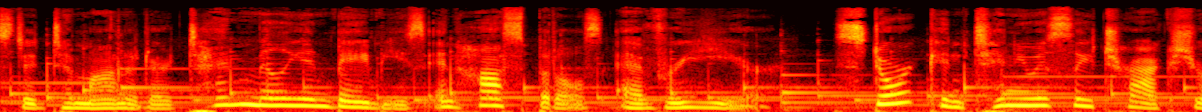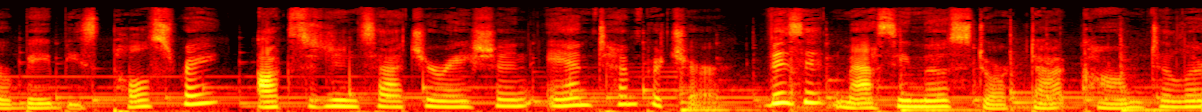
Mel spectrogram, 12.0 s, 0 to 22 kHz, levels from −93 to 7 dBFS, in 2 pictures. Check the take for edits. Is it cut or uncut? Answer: uncut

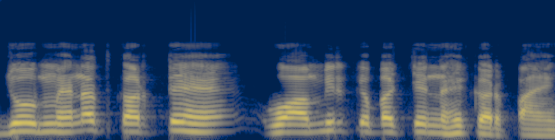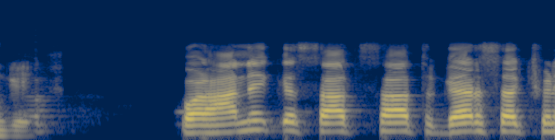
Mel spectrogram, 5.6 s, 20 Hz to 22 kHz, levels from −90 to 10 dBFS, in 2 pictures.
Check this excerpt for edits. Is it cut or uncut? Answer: cut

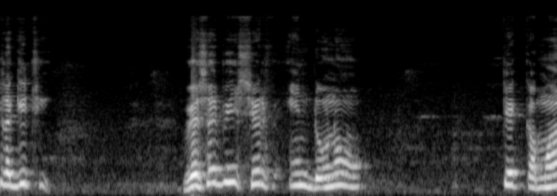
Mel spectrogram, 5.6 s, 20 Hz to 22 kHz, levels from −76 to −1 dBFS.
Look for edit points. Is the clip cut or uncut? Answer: uncut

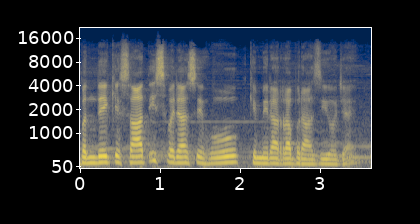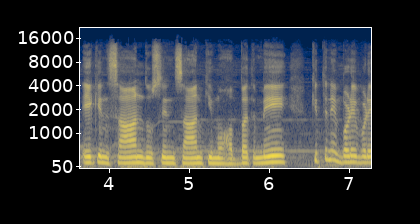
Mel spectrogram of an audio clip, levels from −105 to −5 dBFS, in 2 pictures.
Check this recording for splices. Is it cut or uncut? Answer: cut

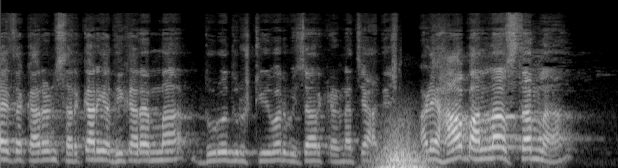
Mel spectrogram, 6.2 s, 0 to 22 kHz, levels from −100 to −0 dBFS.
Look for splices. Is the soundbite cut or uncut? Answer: cut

